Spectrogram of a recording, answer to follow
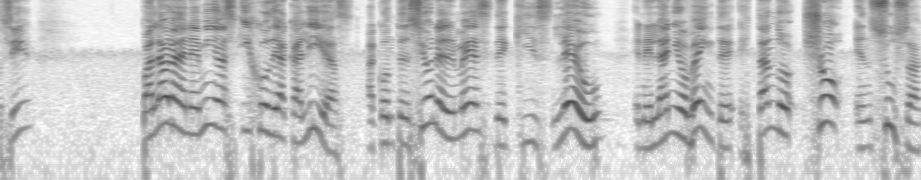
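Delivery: emphatic, projected Bible reading from the pulpit; scripture reading. Acted. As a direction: proclaim the passage phrase by phrase. Reads scripture aloud to congregation.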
